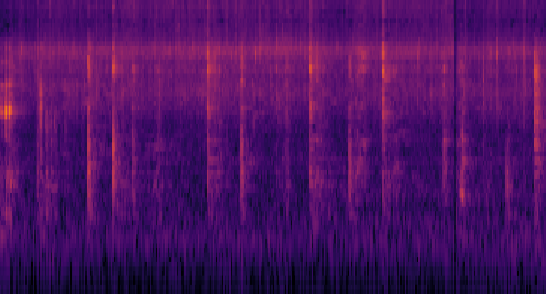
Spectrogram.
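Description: Chilies stir-frying with chicken in a hot pan, a steady sizzle broken by repeated sharp scrapes and clacks of a utensil at an irregular rhythm, close and fairly quiet with no talking.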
